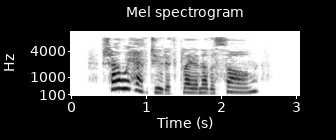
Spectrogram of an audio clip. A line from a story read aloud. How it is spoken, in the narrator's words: Randolph chirped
